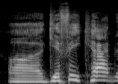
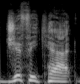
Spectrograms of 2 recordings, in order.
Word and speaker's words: Gfycat: Image hosting site GFY Cat, Giphy Cat is how I've always pronounced it. According to Wikipedia's pronunciation guide, it's pronounced Giphy Cat, but they probably don't even know how to pronounce the word GIF.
